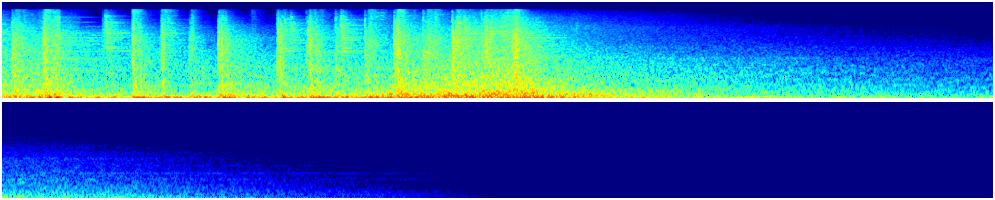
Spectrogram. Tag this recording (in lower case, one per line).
music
